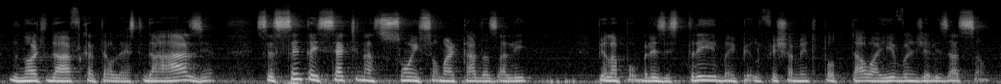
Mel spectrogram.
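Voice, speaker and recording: A man from Brazil teaching an adult Sunday school Bible lesson, explaining in a measured way with frequent fillers. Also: fairly high pitch, creaky, mellow, slightly rough.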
